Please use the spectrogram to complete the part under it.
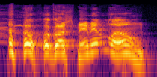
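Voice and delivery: high-pitched ironic take, breaking into laughter. Shown as a demonstration. Guest redoing his melon line in another tone for the hosts, ironic. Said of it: "Mais irónico ... mais irónico também".

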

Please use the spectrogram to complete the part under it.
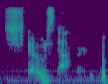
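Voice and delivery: slow, drawn-out whisper. Real, not acted. Bandmate savouring the fan's verdict, whispered. Echoing showstopper under breath.

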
